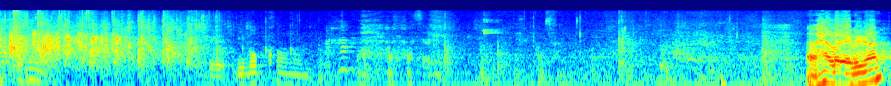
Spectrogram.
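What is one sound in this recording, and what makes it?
A young man speaks calmly through a microphone in a large echoing hall.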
